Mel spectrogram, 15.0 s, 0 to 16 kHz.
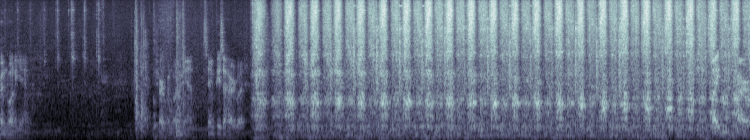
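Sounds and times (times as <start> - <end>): pull saw cutting wood: 5.0 - 15.0.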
